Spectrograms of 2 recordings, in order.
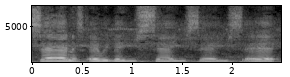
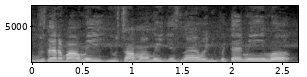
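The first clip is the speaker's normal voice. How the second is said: paranoid friend; 9 semitones higher, 4 dB louder, faster than usual. Retold or imitated. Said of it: "somebody inbox you".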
